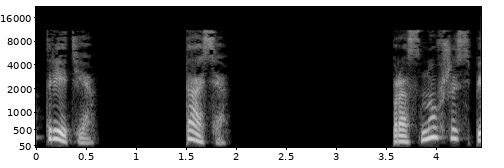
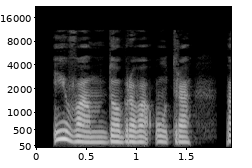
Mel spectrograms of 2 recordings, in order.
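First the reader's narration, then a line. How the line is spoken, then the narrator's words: Grumbling. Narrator (Russian): проворчала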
